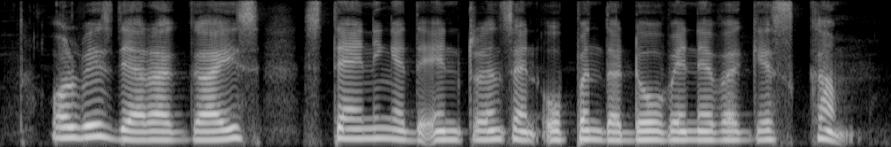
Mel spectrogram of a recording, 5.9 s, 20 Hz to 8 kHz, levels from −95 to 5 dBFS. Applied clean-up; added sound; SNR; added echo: none; none; none; none.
